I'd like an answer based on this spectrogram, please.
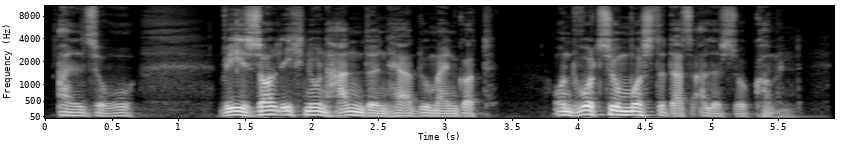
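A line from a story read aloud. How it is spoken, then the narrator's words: Despairing cry. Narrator (German): rief er endlich verzweifelt aus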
